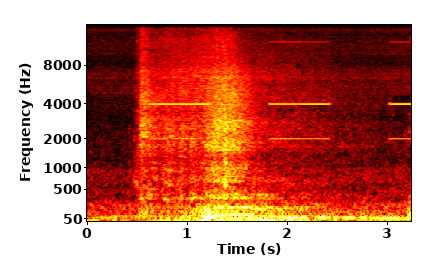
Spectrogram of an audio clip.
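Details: 2007 Toyota: the starter spins the engine at a steady but uneven churn with dash chimes behind it, and it never catches. Crank, no start; cause suspected, not confirmed.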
